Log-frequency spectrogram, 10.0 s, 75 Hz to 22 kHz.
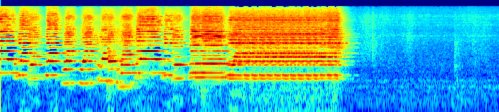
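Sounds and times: harmonica chord: 0:00.0 - 0:07.2.

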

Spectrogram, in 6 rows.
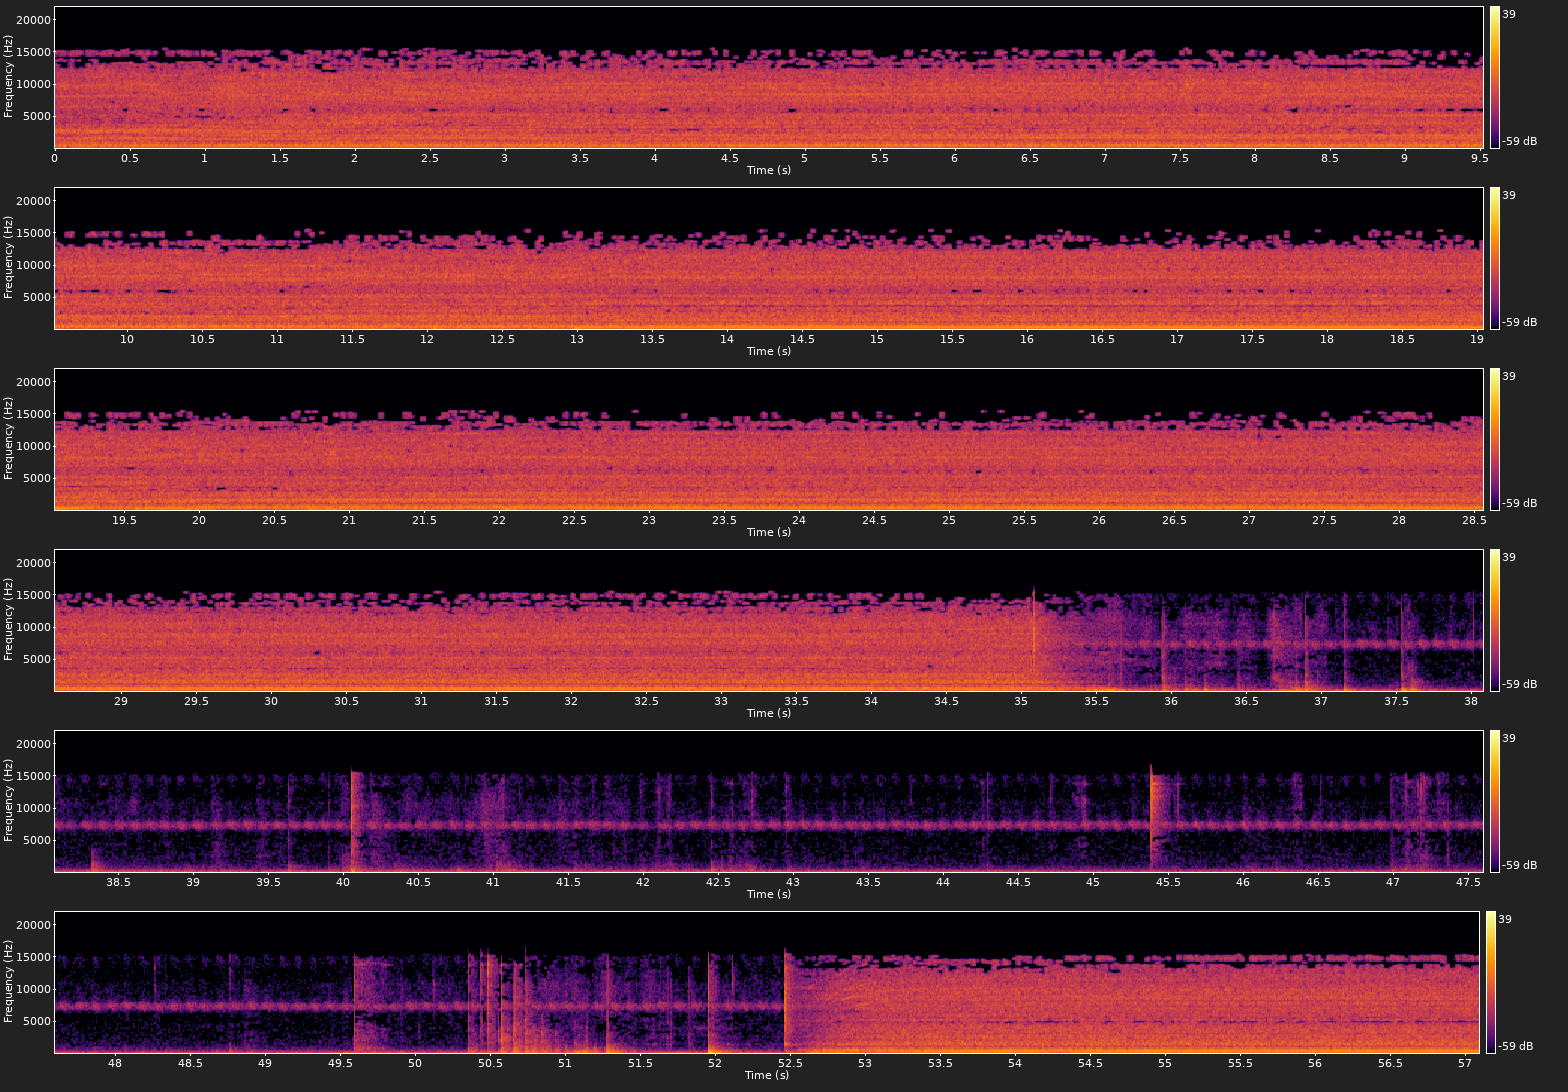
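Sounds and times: motor winding down: 0:00.0 - 0:35.8, 0:52.4 - 0:57.0
heat gun humming and whining: 0:00.0 - 0:36.2, 0:52.0 - 0:57.0.

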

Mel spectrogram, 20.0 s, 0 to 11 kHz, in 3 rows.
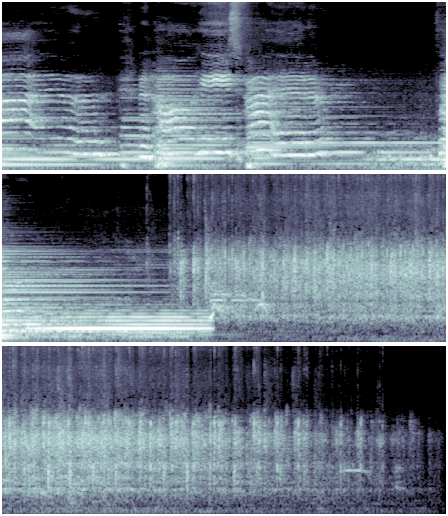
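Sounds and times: audience applauding: 0:09.2 - 0:19.9.

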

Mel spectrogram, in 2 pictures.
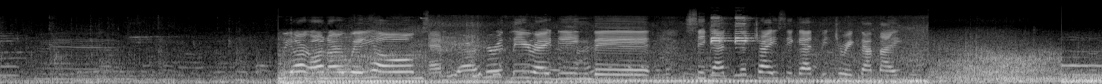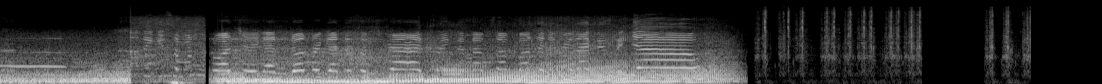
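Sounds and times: voices: 0:00.0 - 0:09.3, 0:10.6 - 0:18.1
vehicle engine running: 0:02.8 - 0:09.3.

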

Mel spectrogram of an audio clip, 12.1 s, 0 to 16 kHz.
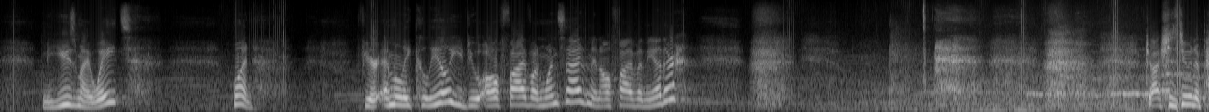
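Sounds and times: woman's hard breath out: 0:09.2 - 0:11.4.

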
